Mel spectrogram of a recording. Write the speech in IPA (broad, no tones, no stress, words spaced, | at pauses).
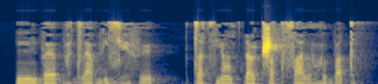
ĩ bɜba̤d labizʲɛ̤fʏ | tˤʏt͡s jɔ̃tˤɗə˞ ʈ͡ʂʏtˤsˤa lɔ̤lbɛtˤ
